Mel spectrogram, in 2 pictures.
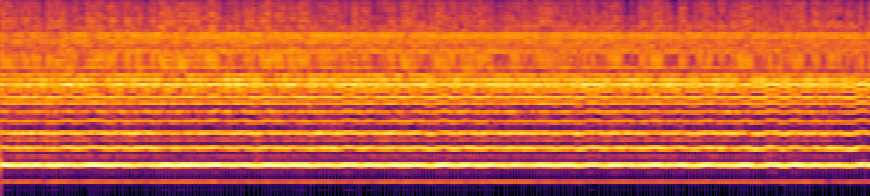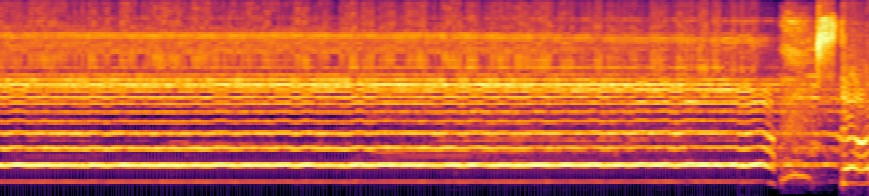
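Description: A man's voice holding a single sung note, steady in pitch for as long as he can, in a timed note-holding contest. The note starts to waver slightly near the end.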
